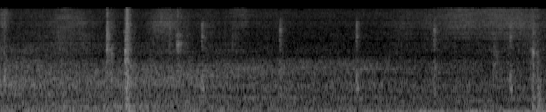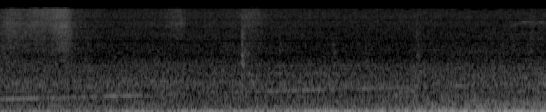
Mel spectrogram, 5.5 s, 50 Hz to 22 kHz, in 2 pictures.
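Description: Toyota C-HR Hybrid heard from inside the cabin as it accelerates: a faint rising whine, then a low rumble from the 1.8-litre petrol engine and road that grows louder toward the end as the engine starts up to help climb a hill. A few light clicks.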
